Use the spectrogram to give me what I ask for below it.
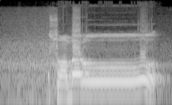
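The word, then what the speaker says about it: صبروا: സ്വബറൂ സ്വബറ സ്വബറ സ്വബറൂ. ബഹുവചനത്തിന് ശേഷം ഒരലിഫിനെ എഴുതിയപ്പോൾ ഈ അലിഫിന് ഉച്ചാരണമില്ല. സ്വബറൂ സ്വബറൂ സ്വബറൂ സ്വബറൂ സ്വബറൂ. അലിഫുണ്ടായാലും ഇല്ലെങ്കിലും സ്വബറൂന്ന് തന്നെ വായിക്കുന്നത്.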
